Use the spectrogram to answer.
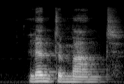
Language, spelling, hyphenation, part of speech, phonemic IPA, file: Dutch, lentemaand, len‧te‧maand, noun, /ˈlɛn.təˌmaːnt/, Nl-lentemaand.ogg
- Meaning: March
